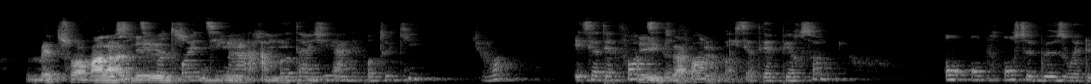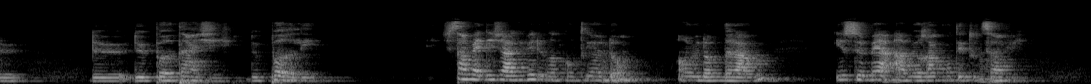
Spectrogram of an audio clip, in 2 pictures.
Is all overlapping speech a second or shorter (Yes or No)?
No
